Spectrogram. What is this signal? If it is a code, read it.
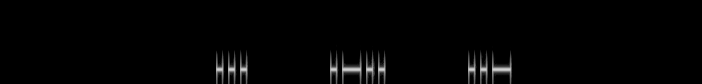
Morse code, heard as a keyed tone, about 20 wpm, 700 Hz. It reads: S L U
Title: 107 Lesson 18e - Letter m - Three Characters 20wpm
